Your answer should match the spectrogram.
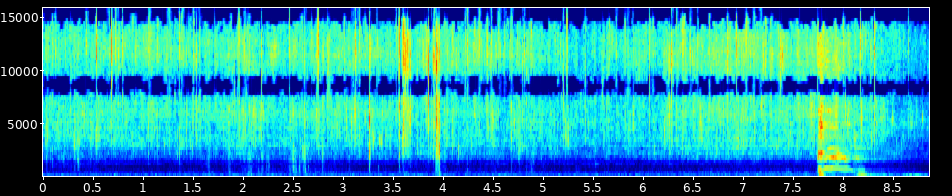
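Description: Whole spices drop into hot oil in a pan over an outdoor wood-fired clay stove, giving a steady mid-level sizzle with a sharper crackling burst near the end.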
